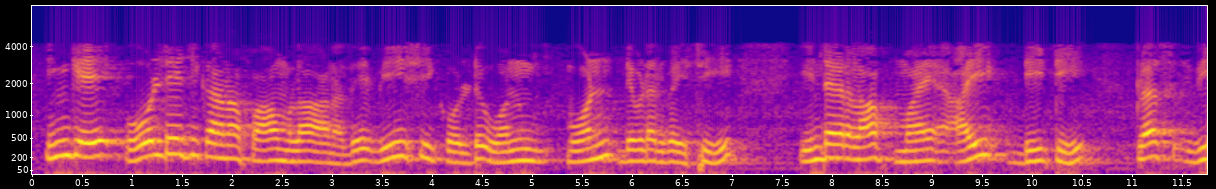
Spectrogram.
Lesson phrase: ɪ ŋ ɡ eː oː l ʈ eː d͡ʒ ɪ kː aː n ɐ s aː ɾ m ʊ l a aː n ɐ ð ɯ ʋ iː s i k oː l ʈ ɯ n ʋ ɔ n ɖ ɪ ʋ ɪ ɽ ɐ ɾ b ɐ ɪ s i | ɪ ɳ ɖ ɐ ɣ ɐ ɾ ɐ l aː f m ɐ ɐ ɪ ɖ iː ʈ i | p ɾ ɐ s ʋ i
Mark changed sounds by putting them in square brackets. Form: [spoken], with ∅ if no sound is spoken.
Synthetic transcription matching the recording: ɪ ŋ ɡ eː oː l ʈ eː d͡ʒ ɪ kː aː n ɐ [f] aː ɾ m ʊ l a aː n ɐ ð ɯ ʋ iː s i k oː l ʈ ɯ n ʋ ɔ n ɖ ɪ ʋ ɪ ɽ ɐ ɾ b ɐ ɪ s i | ɪ ɳ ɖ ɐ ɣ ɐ ɾ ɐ l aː f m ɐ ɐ ɪ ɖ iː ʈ i | p [l] ɐ s ʋ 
